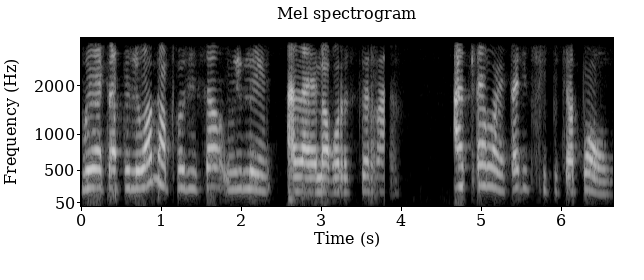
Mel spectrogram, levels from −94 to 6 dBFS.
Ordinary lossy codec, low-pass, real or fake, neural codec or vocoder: none; 3.6 kHz; fake; codec, 44.1 kHz, 3.4 kbps, Pupu-Codec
